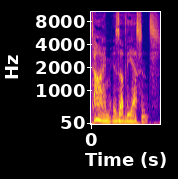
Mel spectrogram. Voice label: NPC Blood Elf Male Standard Farewell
